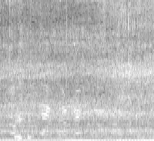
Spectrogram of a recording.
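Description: Walk-behind gasoline lawn mower running steadily at constant speed as it is pushed across grass, cutting the lawn.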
